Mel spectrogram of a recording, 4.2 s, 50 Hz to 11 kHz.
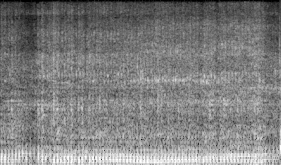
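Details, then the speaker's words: Mini bike small single-cylinder engine just after the carburetor was cleaned, idling for about 10 seconds or more: steady, even thumping idle with no misses or knocks; engine running healthy. "my brother cleaned the carburetor right now it's been idling for about 10 seconds or more"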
